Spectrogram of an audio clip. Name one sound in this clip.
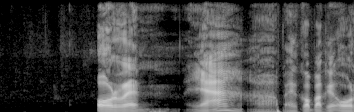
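A middle-aged man speaks with animation into a headset microphone.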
